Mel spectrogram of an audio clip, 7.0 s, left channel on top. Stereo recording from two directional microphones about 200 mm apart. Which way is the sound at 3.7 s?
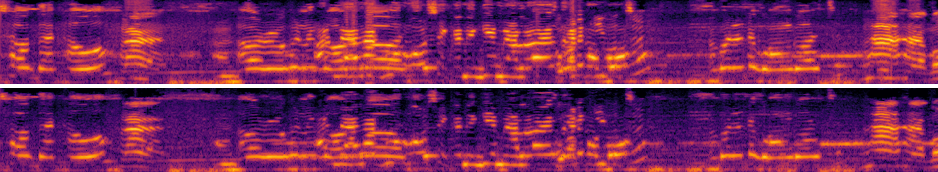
20° left (ahead or behind).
